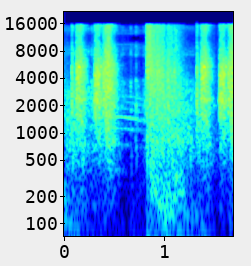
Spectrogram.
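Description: A shotgun fires in Half-Life in the Xen level. Several loud, booming blasts come in close succession and fill the moment with dense, roaring noise.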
